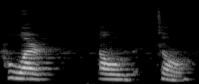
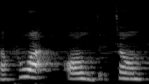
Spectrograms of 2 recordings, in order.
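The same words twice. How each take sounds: First: Put-on "poor old Tom" with a clear r after "poor", louder "poor"; linking r in poor old Tom. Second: Put-on "poor old Tom" with no r after "poor", slow; poor old Tom without r. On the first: Teacher contrasts the harder version with linking r. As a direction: stress the r in "poor" before "old". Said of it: "than saying". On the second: Teacher shows the easier RP form without linking r. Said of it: "is easier". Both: Shown as a demonstration.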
